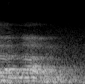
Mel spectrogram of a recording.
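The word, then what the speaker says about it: לב: El término corazón en el hebreo se pronuncia lave o la B, y se refiere a esto.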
